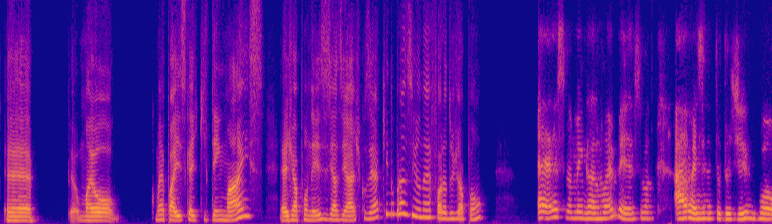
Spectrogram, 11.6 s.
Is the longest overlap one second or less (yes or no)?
yes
